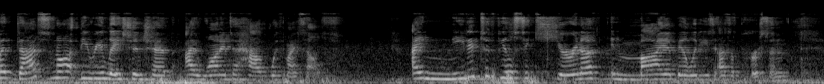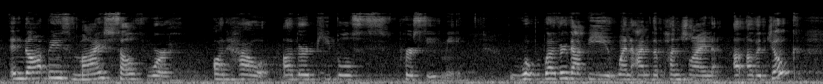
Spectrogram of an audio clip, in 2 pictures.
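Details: Stuttering in a female high school senior, a self-described person who stutters who bumps on words, delivering her graduation speech; word repetitions in this stretch.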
